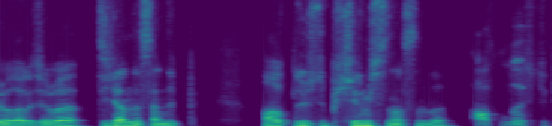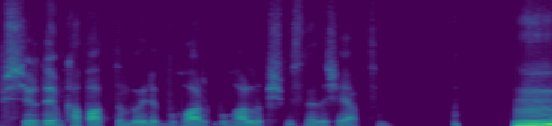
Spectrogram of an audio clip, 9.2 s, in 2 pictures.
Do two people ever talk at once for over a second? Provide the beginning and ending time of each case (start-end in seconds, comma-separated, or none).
none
